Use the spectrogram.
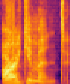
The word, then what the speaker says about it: argument: So again this is gu and then it ends with meant which has a schwa vowel here. So we all in all we get argument again argument r is the stressed syllable.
